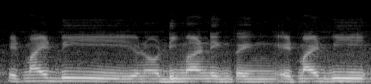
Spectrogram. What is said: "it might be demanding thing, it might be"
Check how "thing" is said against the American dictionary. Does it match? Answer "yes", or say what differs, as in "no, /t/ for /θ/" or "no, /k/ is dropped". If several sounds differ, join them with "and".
no, /t/ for /θ/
